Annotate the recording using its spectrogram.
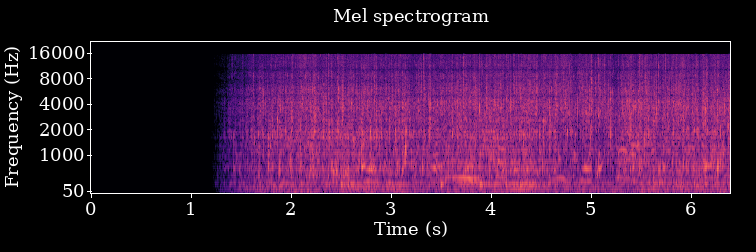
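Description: Spring water pouring steadily from a carved spout of a stone fountain and splashing into the basin below, fading in about a second in after silence.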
